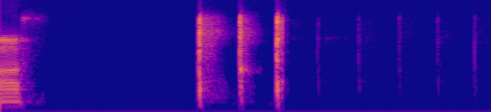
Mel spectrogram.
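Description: A man claps his hands a few times.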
